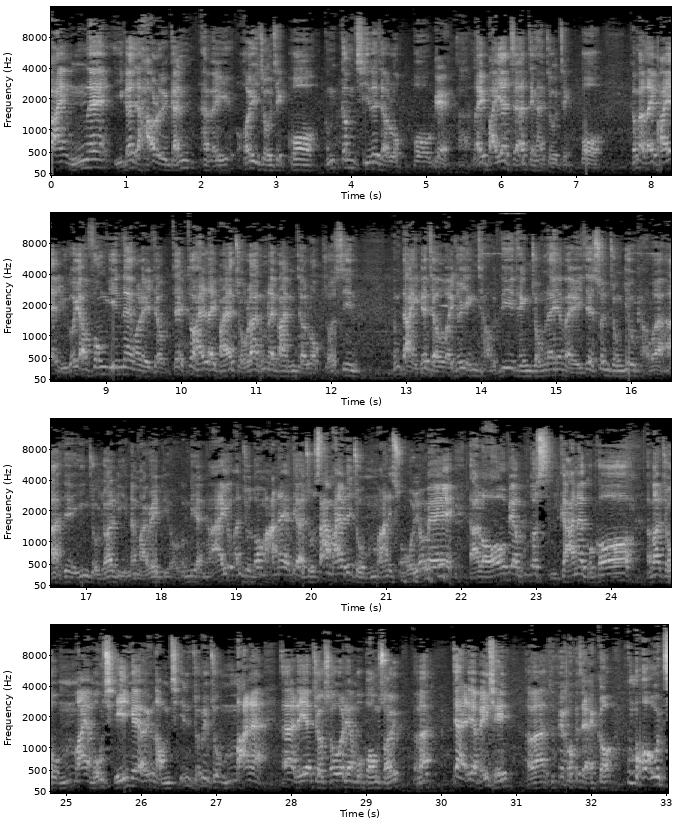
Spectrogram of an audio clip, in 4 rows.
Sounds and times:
Speech: 0.0 - 33.0.

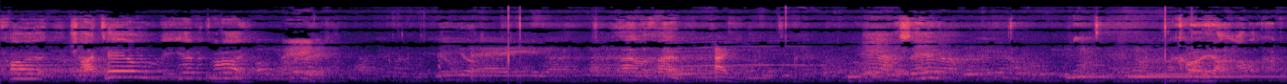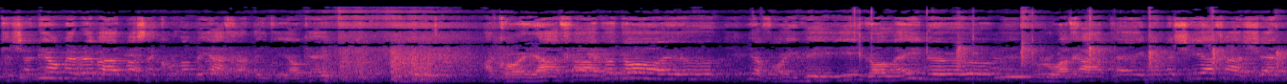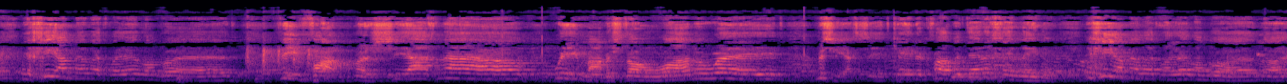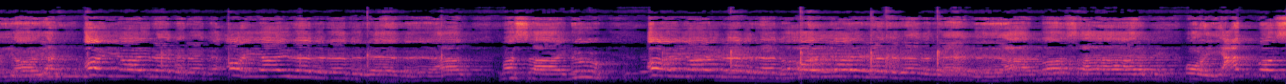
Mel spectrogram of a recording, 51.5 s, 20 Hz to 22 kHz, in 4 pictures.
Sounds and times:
Speech: 0.0 - 16.3, 28.6 - 41.6
Male singing: 10.8 - 14.4, 17.8 - 51.4.

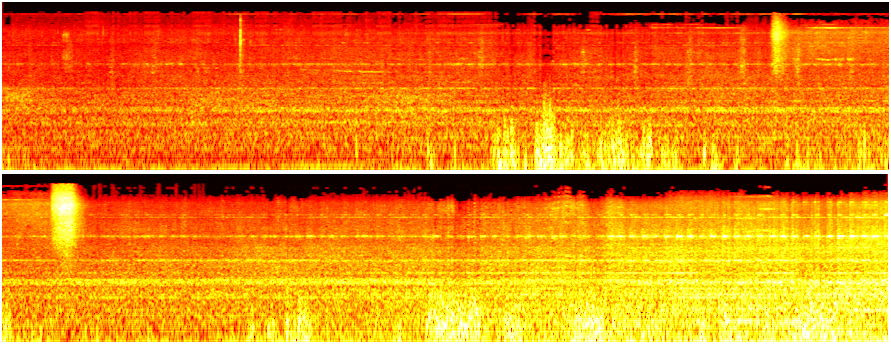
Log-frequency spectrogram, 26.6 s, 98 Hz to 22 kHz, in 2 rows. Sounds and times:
Outside, rural or natural: 0.0 - 26.6
Railroad car, train wagon: 0.0 - 26.6
Train: 0.0 - 26.6.

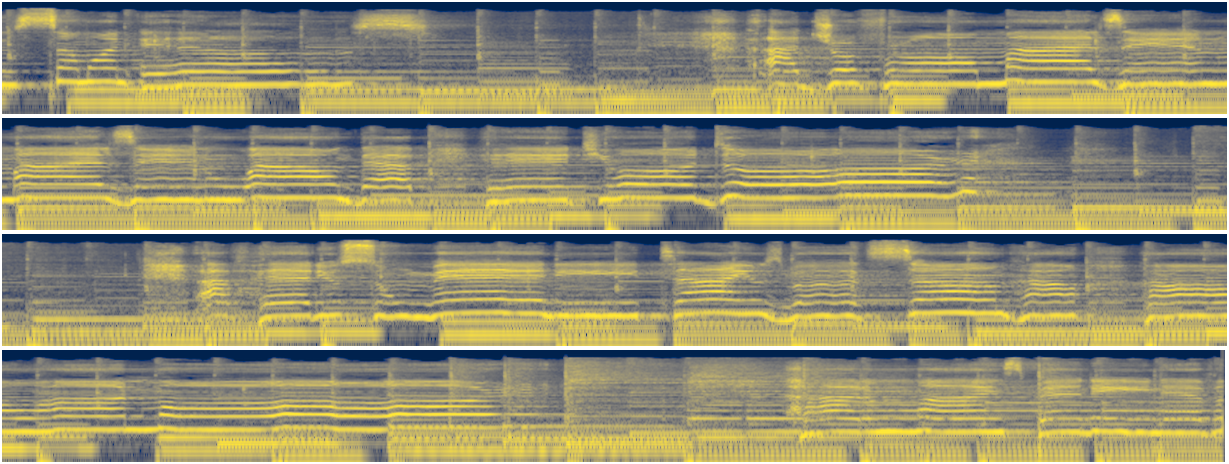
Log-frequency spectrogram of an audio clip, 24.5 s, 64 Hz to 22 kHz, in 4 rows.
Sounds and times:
Soul music: 0.0 - 24.4.

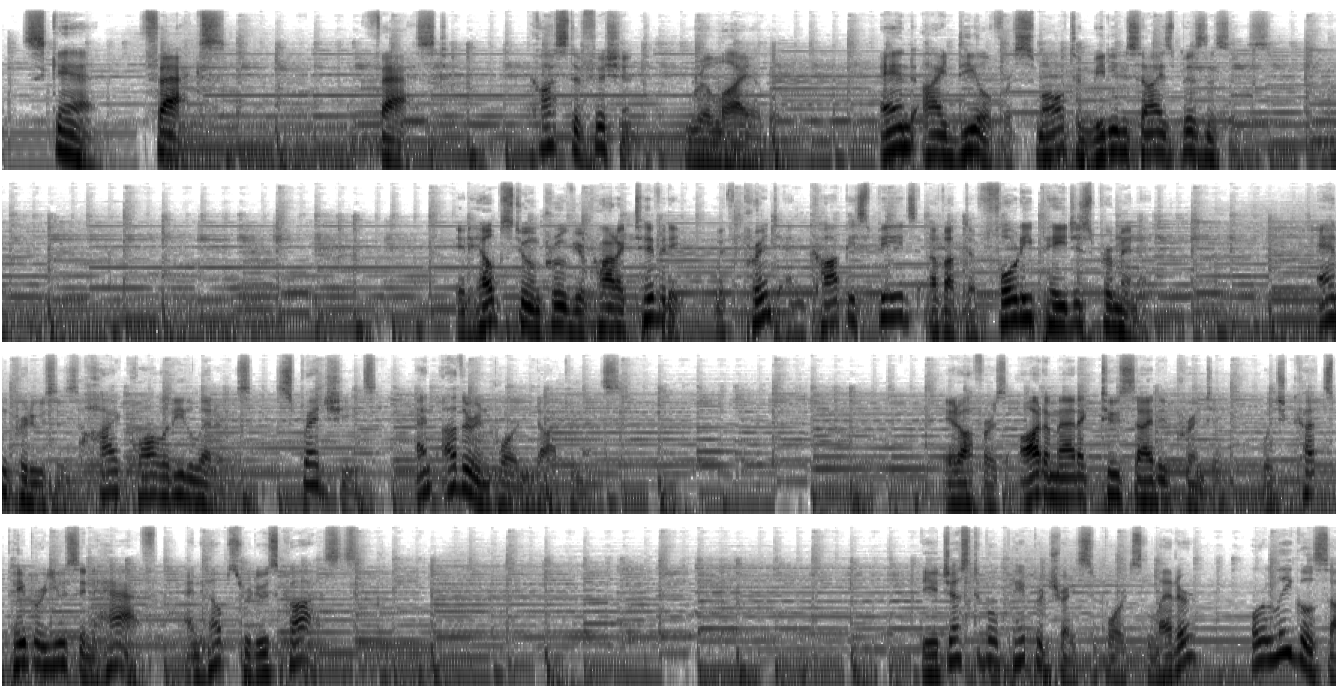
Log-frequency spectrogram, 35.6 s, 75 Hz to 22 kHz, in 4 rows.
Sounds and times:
Music: 0.0 - 35.5
Speech: 0.2 - 1.5, 2.5 - 5.2, 5.8 - 8.5, 11.9 - 16.6, 17.6 - 22.0, 24.1 - 29.1, 32.8 - 35.5.

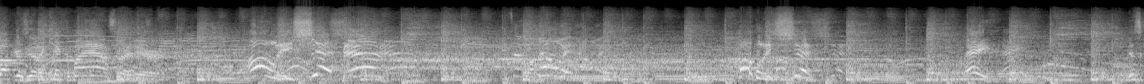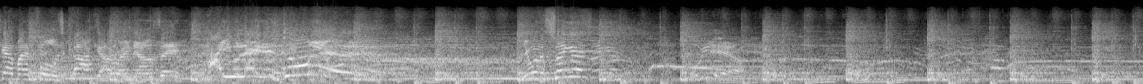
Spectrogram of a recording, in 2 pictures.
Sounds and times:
Speech: 0.0 - 1.6, 11.3 - 15.2
Music: 0.0 - 22.8.

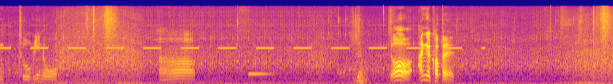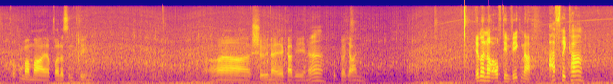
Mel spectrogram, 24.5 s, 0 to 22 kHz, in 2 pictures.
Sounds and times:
Speech: 7.8 - 9.1, 12.5 - 14.2, 16.4 - 19.6, 21.8 - 24.0.

